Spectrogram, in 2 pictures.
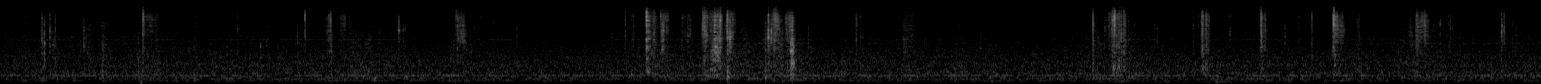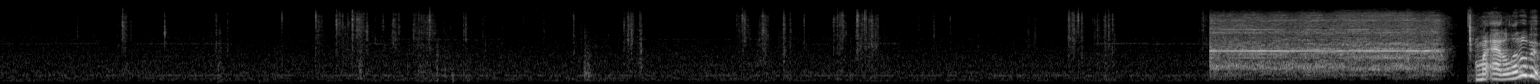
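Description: Faint scattered taps and rustles of brush work on a plastic-covered work surface. About 27 seconds in, a hand-held electric drying tool switches on and blows steadily with a high whine, drying the gouache on the painted fabric strip.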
